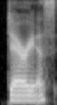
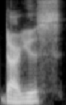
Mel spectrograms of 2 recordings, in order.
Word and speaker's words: Dariush: It seems like a lot of the Persian names are kind of accent on the second syllable. Like Darius is the American version of the name. Darius or Dariush is the Persian version.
